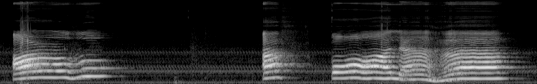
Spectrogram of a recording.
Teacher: ثا نرمی سے، سیٹی کی آواز نہ آئے اس میں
